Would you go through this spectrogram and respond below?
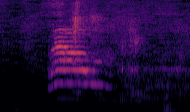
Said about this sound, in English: First episode of the year, and the cat is just loud as hell.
